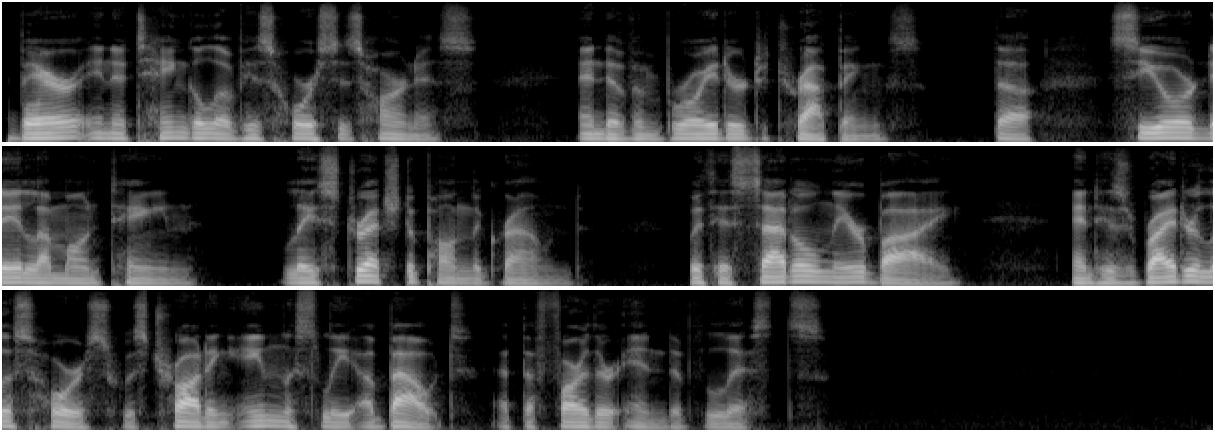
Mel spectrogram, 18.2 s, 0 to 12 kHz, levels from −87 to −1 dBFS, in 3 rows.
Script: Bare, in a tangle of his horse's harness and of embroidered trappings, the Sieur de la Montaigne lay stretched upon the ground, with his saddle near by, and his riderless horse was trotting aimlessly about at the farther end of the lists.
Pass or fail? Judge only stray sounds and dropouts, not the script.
pass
